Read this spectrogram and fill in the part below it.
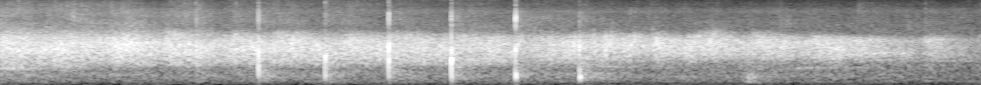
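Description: A church congregation claps in a soft, diffuse burst of applause for a few seconds, with a few sharper individual claps standing out near the middle.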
